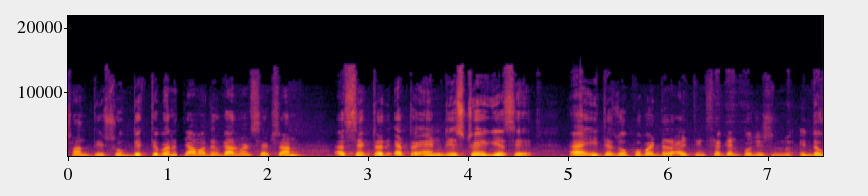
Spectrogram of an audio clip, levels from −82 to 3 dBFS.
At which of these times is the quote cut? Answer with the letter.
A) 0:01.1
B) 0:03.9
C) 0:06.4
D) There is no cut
A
